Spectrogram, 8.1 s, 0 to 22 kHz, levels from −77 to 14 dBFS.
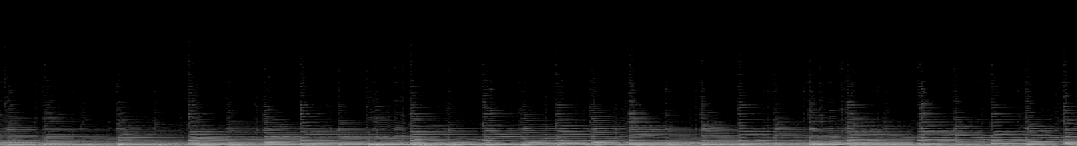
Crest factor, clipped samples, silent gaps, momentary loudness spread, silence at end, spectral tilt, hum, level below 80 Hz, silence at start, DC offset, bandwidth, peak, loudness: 14 dB; under 0.1%; none; 4 LU; 0 s; -8.5 dB/octave; none; -70 dBFS; 0 s; under 0.1%; 8.8 kHz; -6 dBFS; -22 LUFS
